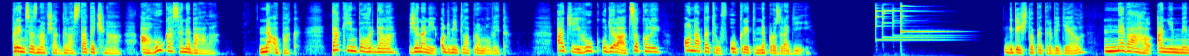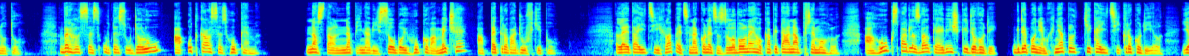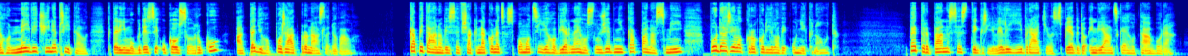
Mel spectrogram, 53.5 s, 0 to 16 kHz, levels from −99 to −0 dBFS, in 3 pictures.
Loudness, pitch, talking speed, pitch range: -21 LUFS, 165 Hz, 125 wpm, 140-190 Hz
